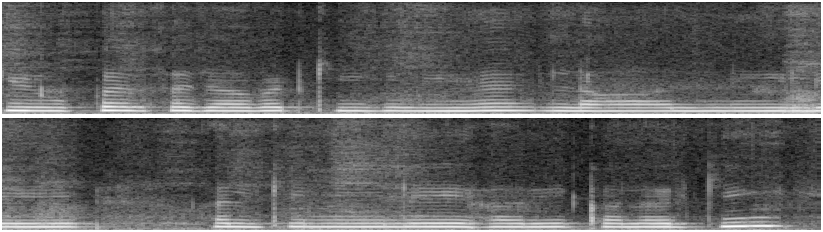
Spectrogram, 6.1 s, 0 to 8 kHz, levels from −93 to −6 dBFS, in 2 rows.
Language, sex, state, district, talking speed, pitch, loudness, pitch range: Hindi, female, Jharkhand, Deoghar, 115 wpm, 245 Hz, -15 LUFS, 235-250 Hz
